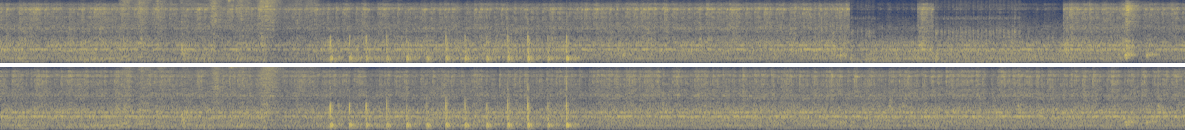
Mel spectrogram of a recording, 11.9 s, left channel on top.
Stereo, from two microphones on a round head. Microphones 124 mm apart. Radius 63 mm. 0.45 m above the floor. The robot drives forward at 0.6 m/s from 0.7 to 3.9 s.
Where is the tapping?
60° right (ahead or behind), 2 m; by 5.8 s 55° right (ahead or behind), 2 m.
